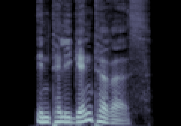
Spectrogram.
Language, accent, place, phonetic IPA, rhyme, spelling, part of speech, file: German, Germany, Berlin, [ɪntɛliˈɡɛntəʁəs], -ɛntəʁəs, intelligenteres, adjective, De-intelligenteres.ogg
- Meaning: strong/mixed nominative/accusative neuter singular comparative degree of intelligent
